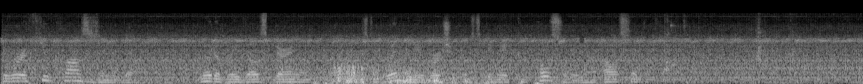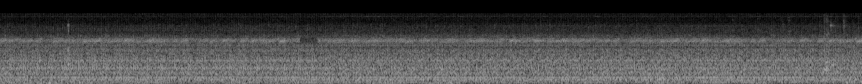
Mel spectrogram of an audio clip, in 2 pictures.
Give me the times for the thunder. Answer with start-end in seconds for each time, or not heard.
3.1-4.8.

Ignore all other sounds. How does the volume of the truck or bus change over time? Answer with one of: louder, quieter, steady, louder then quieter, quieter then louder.
steady.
